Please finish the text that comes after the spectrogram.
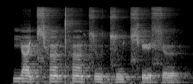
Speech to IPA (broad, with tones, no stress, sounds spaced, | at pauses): j a˥˧ t͡ɕʰ ã˦ t̪ʰ ã˥˧ t͡s u˥˧ d͡z u˦ t͡ɕʰ e˧ s ə˦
